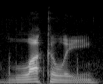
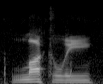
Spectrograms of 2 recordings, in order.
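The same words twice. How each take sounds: The two takes are said the same way.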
